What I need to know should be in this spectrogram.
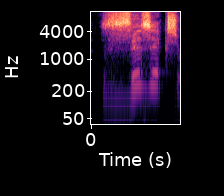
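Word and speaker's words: Zzyzx: Zizzix Road in Zizzix, California. That's spelled ZZ YZx.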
